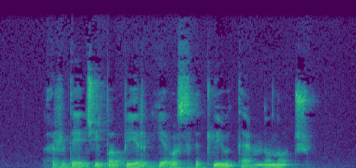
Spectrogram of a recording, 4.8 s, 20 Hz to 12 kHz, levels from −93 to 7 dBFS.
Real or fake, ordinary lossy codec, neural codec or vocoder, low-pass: real; MP3, 96 kbps; none; 10.8 kHz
